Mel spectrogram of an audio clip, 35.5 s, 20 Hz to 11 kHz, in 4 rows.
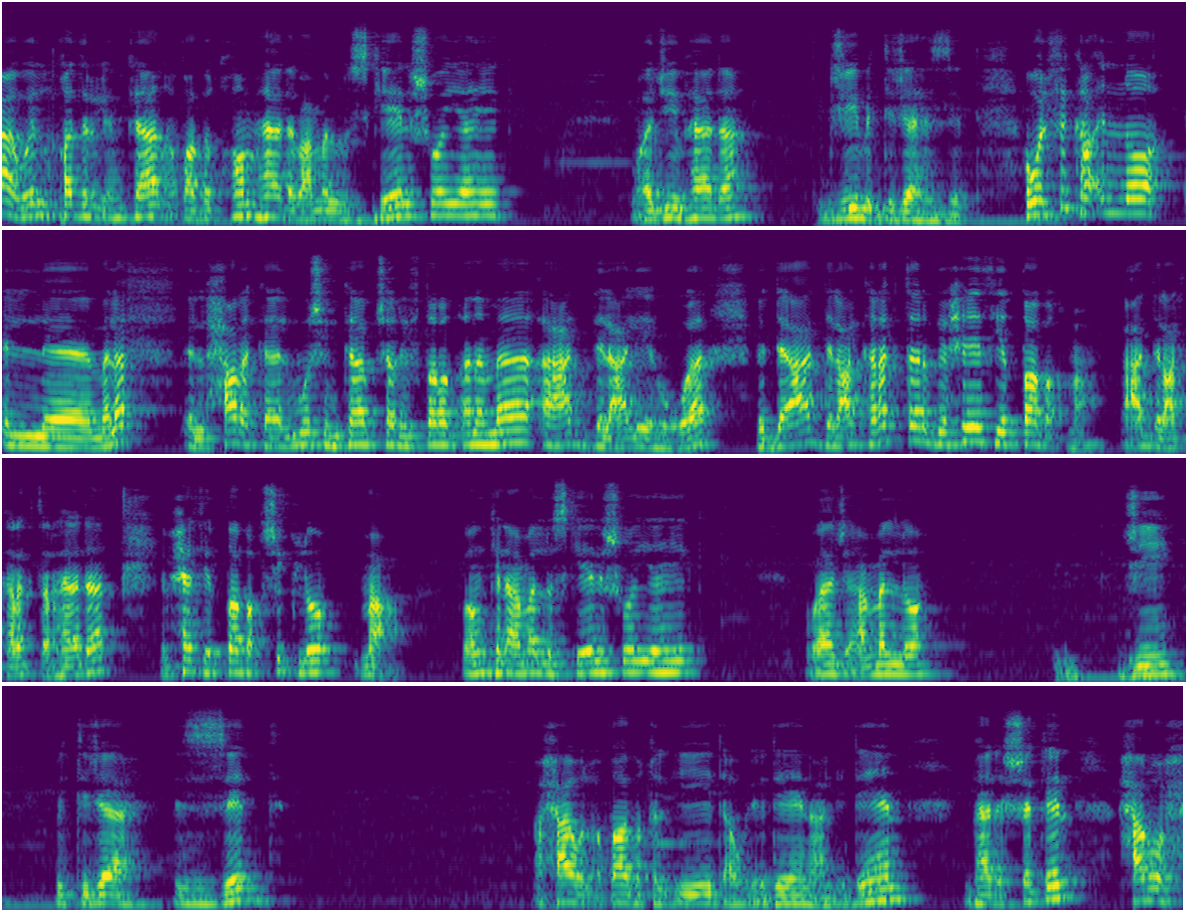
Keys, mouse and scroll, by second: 0.3 shift+scroll down 1, 1.7 click, 2.6 s, 4.8 click, 13.6 scroll up 2, 33.9-35.4 scroll down 2, 35.4-35.5 drag.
